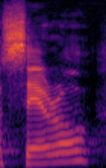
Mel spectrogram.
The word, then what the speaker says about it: cero: It's absolutely the Sarah with the O. Cero. That's absolutely how you say it.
